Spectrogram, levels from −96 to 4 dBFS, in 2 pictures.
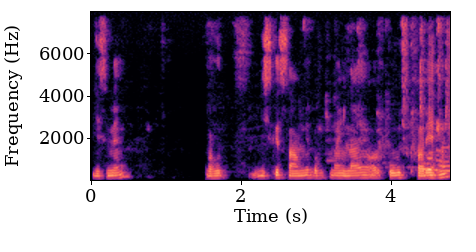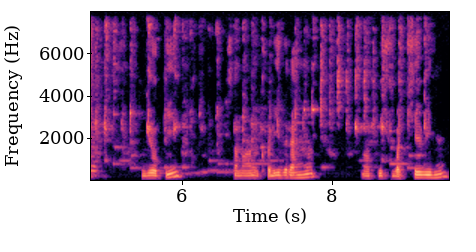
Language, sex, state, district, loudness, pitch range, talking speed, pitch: Hindi, male, Bihar, Sitamarhi, -22 LUFS, 115-180 Hz, 140 wpm, 125 Hz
